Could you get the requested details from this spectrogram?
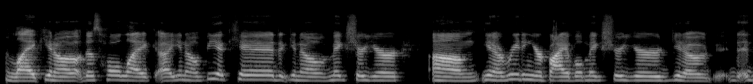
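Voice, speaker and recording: In a relaxed interview chat, this podcast guest, a young American woman who grew up speaking Romanian, talks in a lowish voice that sounds pushed and bright. Her speech wanders, full of fillers and restarts, and she laughs often.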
